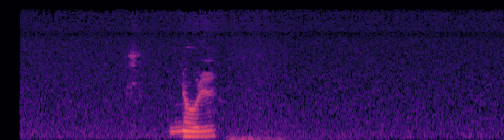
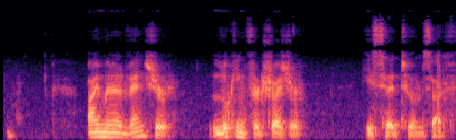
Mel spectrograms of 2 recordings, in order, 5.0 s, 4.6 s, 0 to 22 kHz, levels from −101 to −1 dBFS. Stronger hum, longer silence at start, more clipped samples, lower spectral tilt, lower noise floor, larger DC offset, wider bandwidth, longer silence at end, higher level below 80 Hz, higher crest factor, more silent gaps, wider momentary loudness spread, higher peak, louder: neither; first, 1.25 s vs 0.05 s; neither; about the same, -6.5 dB/octave vs -6.5 dB/octave; first, -66 dBFS vs -57 dBFS; neither; first, 16.5 kHz vs 11.5 kHz; first, 2.25 s vs 0 s; second, -70 dBFS vs -52 dBFS; first, 22 dB vs 16 dB; neither; first, 25 LU vs 10 LU; second, -26 dBFS vs 0 dBFS; second, -42 LUFS vs -16 LUFS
